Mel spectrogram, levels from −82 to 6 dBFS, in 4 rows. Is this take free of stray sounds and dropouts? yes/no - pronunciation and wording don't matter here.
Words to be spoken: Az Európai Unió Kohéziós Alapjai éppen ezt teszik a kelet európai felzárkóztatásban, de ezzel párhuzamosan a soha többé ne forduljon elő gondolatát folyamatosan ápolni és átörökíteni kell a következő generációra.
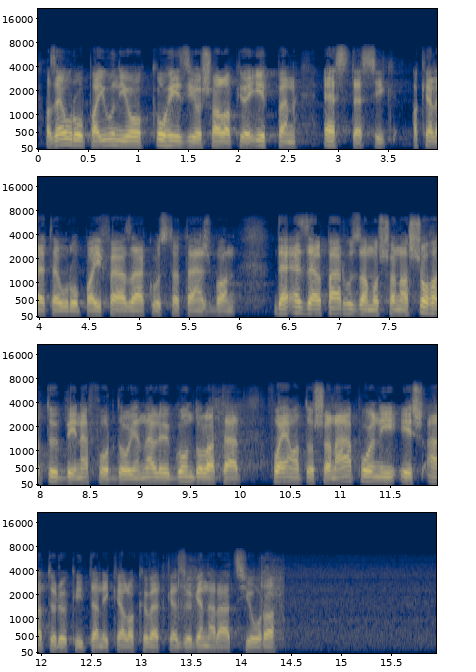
yes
